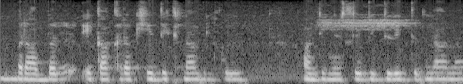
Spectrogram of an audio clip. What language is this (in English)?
Dogri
